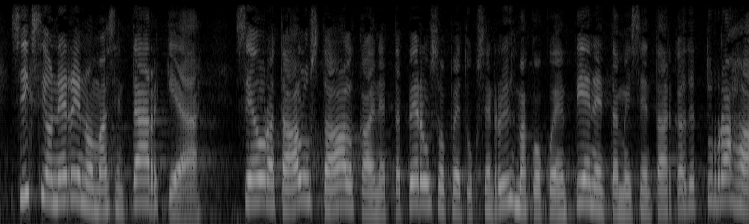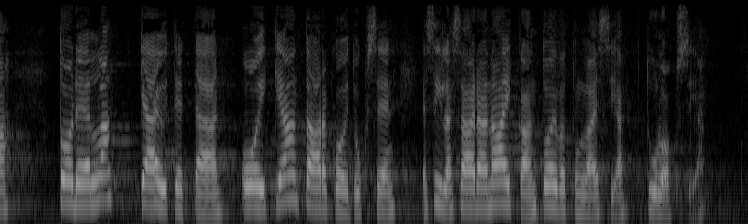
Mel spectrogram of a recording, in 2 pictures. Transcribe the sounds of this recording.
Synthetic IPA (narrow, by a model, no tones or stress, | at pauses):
siksione̞ɾinomɑisent̪ærkeæː | seurɑt̪ɑɑlust̪ɑɑlkɑinet̪ːæpe̞ruso̞pet̪uksenryhmæko̞kojempienent̪æmiseːnt̪ɑrkot̪et̪ːurɑɦɑ | t̪odelːɑ | kæyt̪et̪æːnoikeɑnt̪ɑrko̞it̪uksenjɑsilːæsɑːdɑːnɑjkɑːnt̪o̞iʋot̪unlɑisiɑt̪ulo̰ksḭɑ̰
